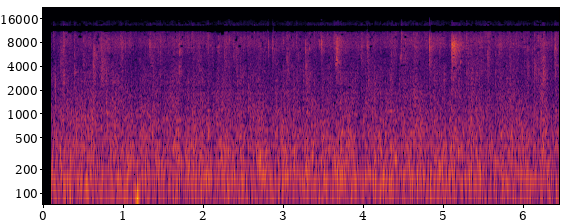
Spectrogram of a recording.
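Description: Steady rain falling: an even hiss, dotted with many scattered sharp ticks of individual drops.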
